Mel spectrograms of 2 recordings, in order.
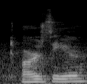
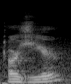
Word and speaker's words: tarsier: Tarsier. Tar. Tarsier.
